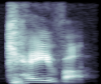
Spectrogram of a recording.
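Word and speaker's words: Caoimhe: even heard this one c-a-o-i-m-h-e c-a-o-i-m-h-e yeah o-i-m-a oh that's so many vowels it's pronounced keva incredibly silly gimmick talk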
